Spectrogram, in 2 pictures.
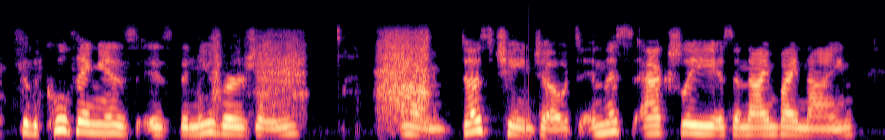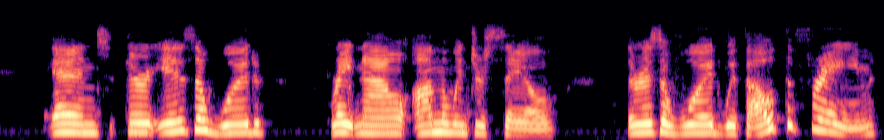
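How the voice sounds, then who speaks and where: A middle-aged woman with a hoarse, weakened voice from a hacking cough, rambling apologetically as she hosts a casual live craft demo. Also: mid-range voice, measured pace, no room sound, dull audio. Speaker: craft host and crafting product seller.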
